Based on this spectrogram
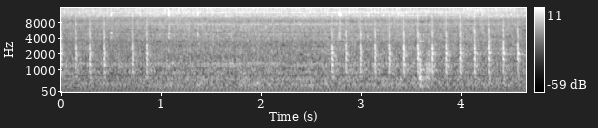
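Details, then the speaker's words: Lada Granta idling, engine mount removed for access; light, sharp ticking about twice a second from a loose camshaft position sensor striking the gear, earlier wrongly blamed on hydraulic lifters; loose mounting or the sensor itself to be replaced. "Ну вот он стук а стук друзья сейчас вам покажу откуда идёт вот здесь вот стоит датчик положения распредвала и вот вот он друзья и стучит об шестерню"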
